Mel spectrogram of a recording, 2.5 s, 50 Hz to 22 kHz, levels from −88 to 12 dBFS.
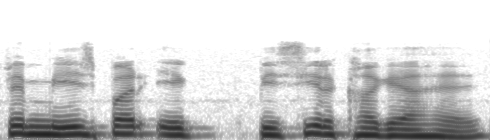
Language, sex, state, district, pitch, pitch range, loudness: Hindi, male, Himachal Pradesh, Shimla, 155 Hz, 150-175 Hz, -12 LUFS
